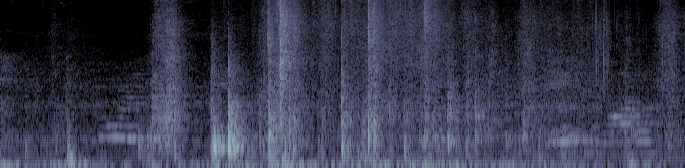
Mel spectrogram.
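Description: Cardboard packaging rustles and scrapes as it is handled.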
